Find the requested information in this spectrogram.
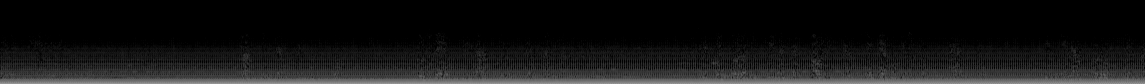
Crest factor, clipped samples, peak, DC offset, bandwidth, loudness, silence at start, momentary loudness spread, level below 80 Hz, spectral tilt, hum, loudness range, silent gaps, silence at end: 10 dB; under 0.1%; -24 dBFS; 2%; 9.6 kHz; -39 LUFS; 0 s; 0 LU; -42 dBFS; -8 dB/octave; 50 Hz at -35 dBFS; 0 LU; none; 0 s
